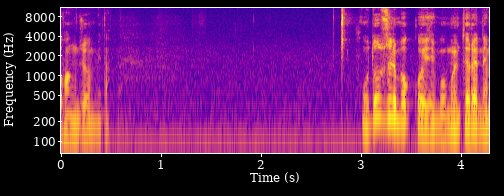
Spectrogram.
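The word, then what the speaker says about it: 广州: 발음은 광주가 광저우입니다.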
